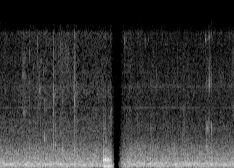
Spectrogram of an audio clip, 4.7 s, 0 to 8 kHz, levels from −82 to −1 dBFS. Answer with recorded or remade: recorded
